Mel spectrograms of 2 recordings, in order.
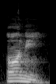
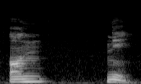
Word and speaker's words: unni: This is not unni. Just pronounce it as 2 different syllables like unni, not unni.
